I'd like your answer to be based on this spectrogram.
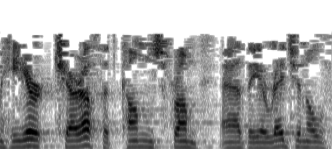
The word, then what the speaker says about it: Cherith: "Hide thyself by the brook Cherith," that is before Jordan. And the Jewish way would be to pronounce it Kereth, the CH being the hard pronunciation.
